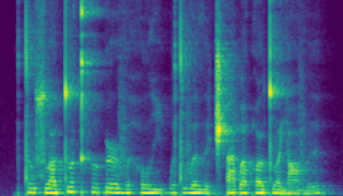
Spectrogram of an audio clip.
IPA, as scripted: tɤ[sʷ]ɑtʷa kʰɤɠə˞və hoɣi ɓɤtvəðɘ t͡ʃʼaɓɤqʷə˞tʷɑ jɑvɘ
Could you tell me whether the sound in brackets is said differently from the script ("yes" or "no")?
no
